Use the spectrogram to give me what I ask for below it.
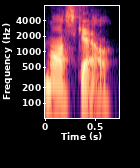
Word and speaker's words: Moscow: You you pronounce it like moss and the thing that eats grass and we get milk from Moscow.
